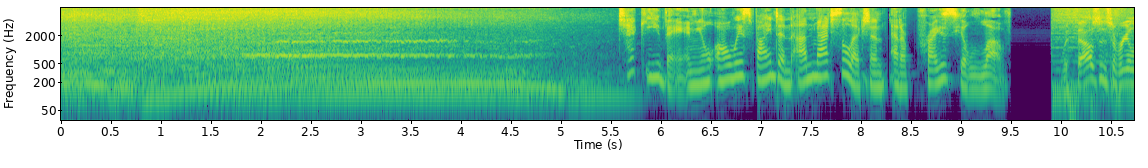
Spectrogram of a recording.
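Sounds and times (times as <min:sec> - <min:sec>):
supercharged car engine revving: 0:00.0 - 0:05.8
speech: 0:05.8 - 0:10.7.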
